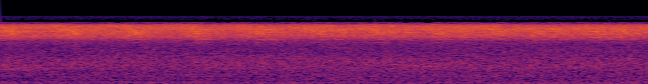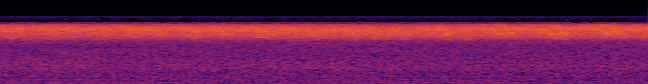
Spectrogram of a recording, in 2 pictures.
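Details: Summer night song of a dog-day cicada: a constant, even, high-pitched hissing buzz that does not break or change in loudness.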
